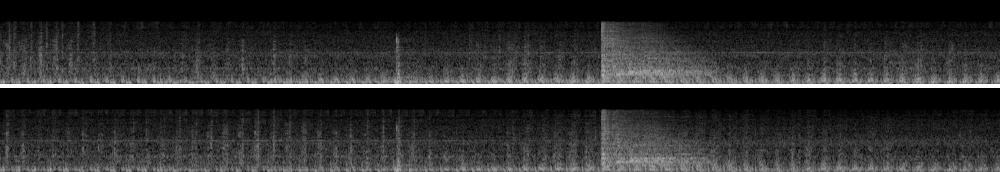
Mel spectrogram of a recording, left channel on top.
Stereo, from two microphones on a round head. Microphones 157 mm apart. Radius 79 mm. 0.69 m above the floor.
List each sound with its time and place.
3.9 s footsteps: 15° left (ahead or behind), 1.0 m; by 5.9 s 45° right (ahead or behind), 2.5 m
6.0 s a gunshot: 15° left (ahead or behind), 9 m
